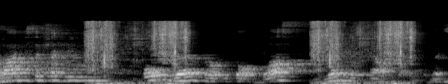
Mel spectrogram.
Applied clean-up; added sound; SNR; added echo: classical method WPE with log-MMSE.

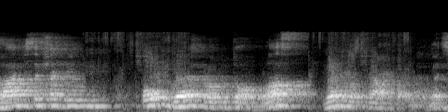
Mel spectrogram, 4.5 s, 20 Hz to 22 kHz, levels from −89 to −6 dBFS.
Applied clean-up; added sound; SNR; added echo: neural separator model SepFormer DNS4.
